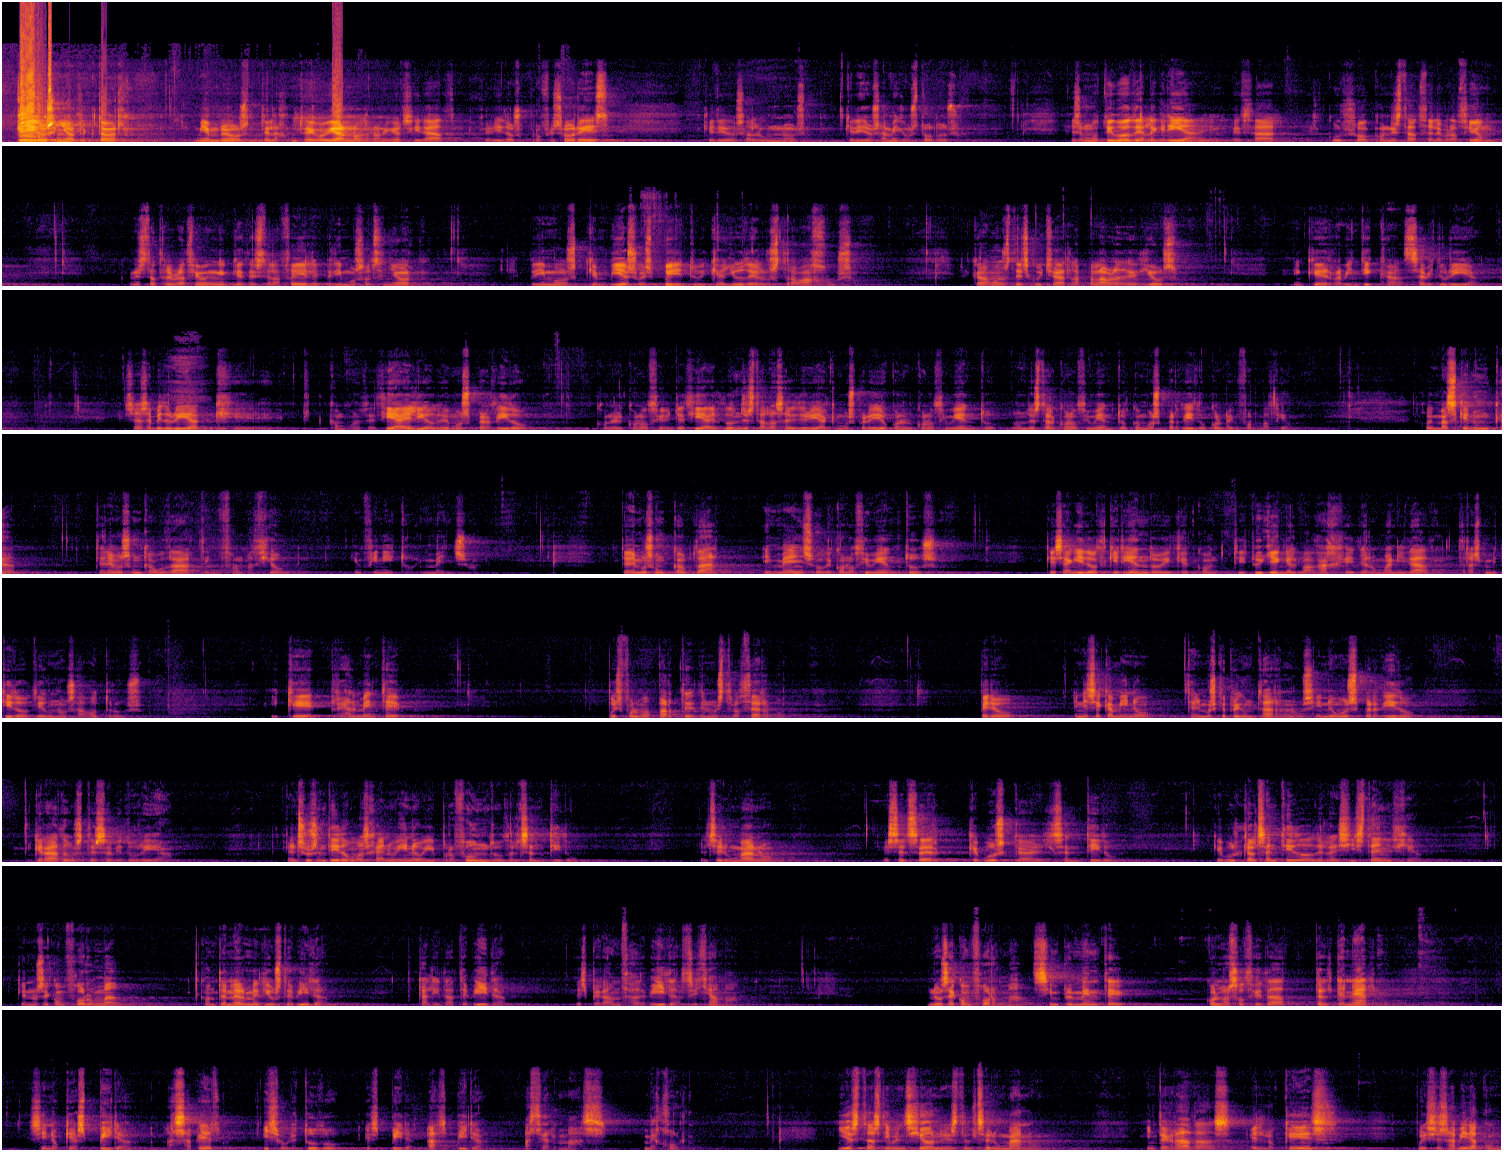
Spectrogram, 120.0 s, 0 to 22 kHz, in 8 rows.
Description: Homilía de Mons. José María Gil Tamayo, arzobispo de Granada, en la Eucaristía de inicio de curso con la Universidad de Granada el 12 de septiembre de 2025, en la parroquia de Santos Justo y Pastor.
